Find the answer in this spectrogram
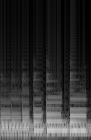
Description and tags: recording by me for sound example to my student.
certainly not the best sample, but for training, it is quiet good. If this one is not exactly what you want listen an other.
